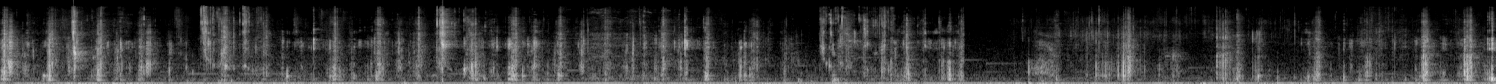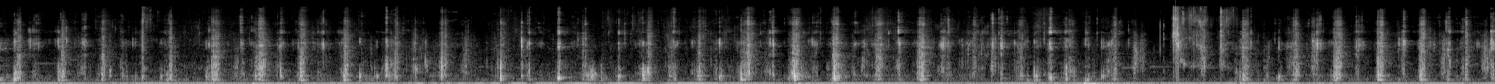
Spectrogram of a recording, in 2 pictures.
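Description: Close-miked eating sounds: steady chewing with many short, sharp crunches and bites, from someone eating smoked pork belly.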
